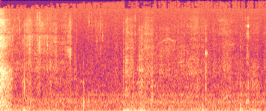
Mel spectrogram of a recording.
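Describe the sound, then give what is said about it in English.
Someone chews a dry burger, a steady run of soft, moist clicks and smacks with no talking, fairly quiet throughout. “It was going to be the lowest viewed episode because of us chewing.”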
